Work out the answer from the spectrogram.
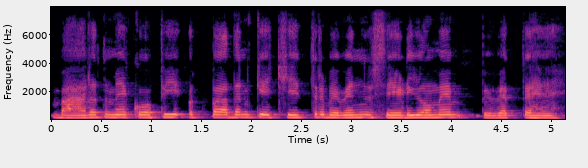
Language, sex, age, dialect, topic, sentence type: Hindi, male, 25-30, Kanauji Braj Bhasha, agriculture, statement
